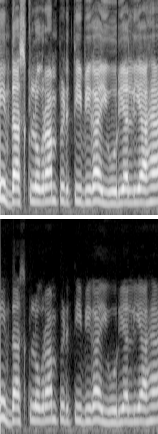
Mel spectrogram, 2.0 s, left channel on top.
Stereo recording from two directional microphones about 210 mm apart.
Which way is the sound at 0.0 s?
10° left (ahead or behind).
